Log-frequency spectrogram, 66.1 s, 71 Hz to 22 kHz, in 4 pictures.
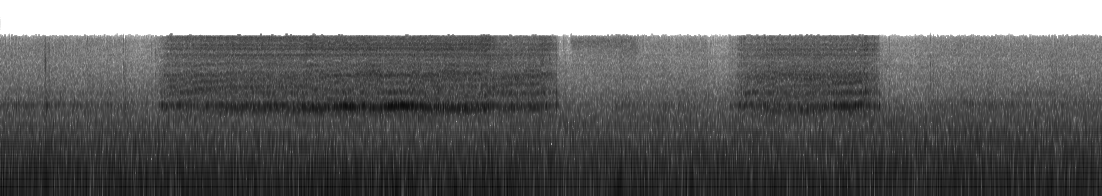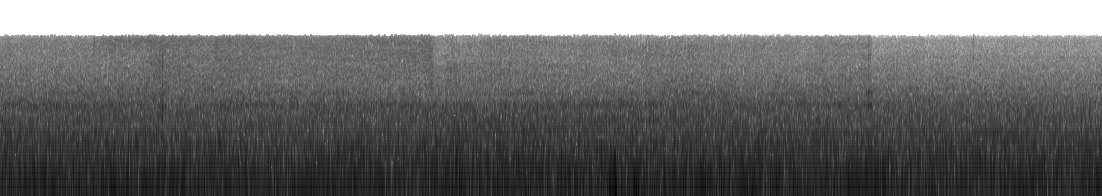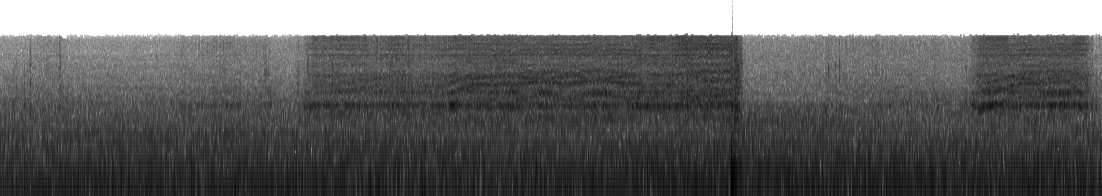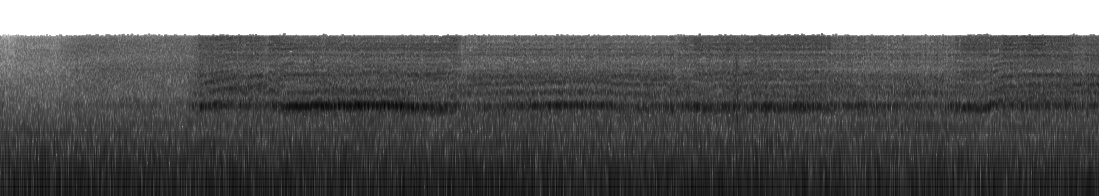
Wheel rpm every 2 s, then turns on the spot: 20, 80, 110, 110, 30, 50, 60, 20, 20, 20, 20, 30, 20, 20, 20, 0, 0, 0, 30, 110, 150, 160, 30, 30, 90, 10, 90, 120, 110, 120, 110, 110, 140.
0-2 8-10 14-30 44-46 50-52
